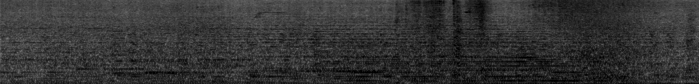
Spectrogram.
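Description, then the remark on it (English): A bus engine rumbles steadily, building in low droning tones as the bus reverses out of its parking place and sets off from the Shanghai quayside, with some hissing higher noise midway through and no voices. “The bus reverses out of its parking place.”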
